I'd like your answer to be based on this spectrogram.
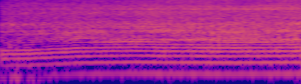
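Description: A chainsaw runs steadily at full throttle while cutting up tornado debris in a small town, a loud continuous buzzing whine held for a moment, close by.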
